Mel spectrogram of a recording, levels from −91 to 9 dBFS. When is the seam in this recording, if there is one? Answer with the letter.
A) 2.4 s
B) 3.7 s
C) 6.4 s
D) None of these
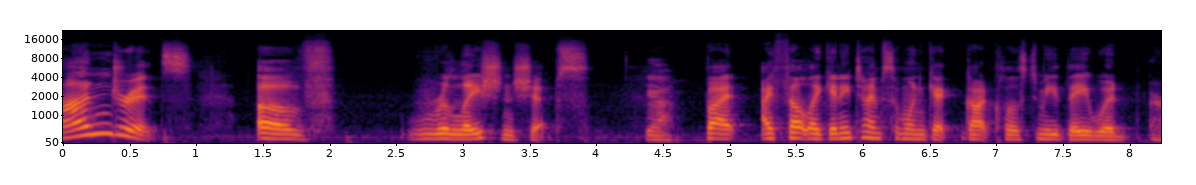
D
